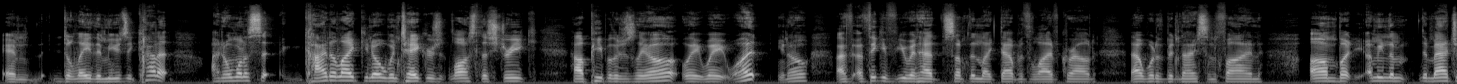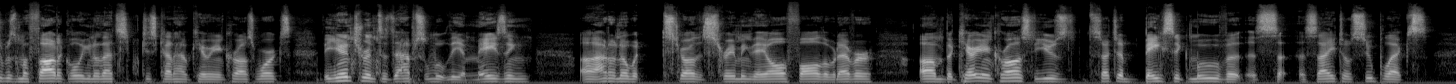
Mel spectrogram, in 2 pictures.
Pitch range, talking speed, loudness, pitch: 125-145 Hz, 210 wpm, -22 LUFS, 135 Hz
